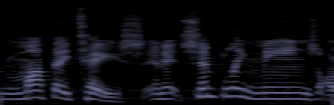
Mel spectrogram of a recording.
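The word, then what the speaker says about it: μαθηταί: In the Greek language, the word disciple, it's pronounced the word mathetes.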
